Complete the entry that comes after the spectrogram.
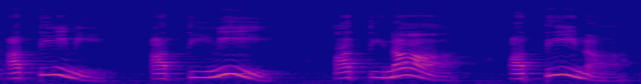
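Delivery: mocking run through Athene and Athena, stress shifting each time; inconsistent pronunciations. Streamer mimics game actor's Athene and Athena, inconsistent pronunciations. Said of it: "every time I play this game, he's like".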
